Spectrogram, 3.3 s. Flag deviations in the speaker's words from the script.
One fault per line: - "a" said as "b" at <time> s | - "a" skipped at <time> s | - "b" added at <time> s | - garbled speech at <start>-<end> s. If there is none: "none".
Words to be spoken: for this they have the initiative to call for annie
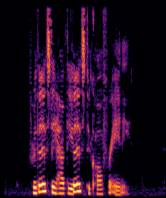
- "initiative" said as "this" at 1.4 s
